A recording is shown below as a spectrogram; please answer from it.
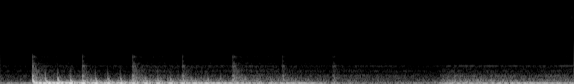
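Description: A low, sustained synth drone with repeated soft note attacks that ring out into a long impulse reverb tail, swelling again near the end.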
